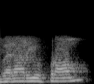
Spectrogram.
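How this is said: It is asked in a harsh, commanding tone. It is an interrogation of a suspect. The speaker calls it wrong. "It's like a police inspector asking a criminal"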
